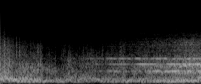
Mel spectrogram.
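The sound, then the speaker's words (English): A TV screen explodes after a hammer is thrown at it in a 1984 Apple Macintosh TV ad. A loud, sustained rumbling blast of noise lasts about two seconds, with a faint tonal hum emerging toward the end. “But then a woman throws a hammer at Big Brother and the screen explodes into a white light.”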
